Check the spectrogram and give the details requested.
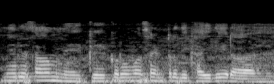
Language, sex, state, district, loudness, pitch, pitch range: Hindi, male, Haryana, Charkhi Dadri, -14 LUFS, 160 Hz, 145-175 Hz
